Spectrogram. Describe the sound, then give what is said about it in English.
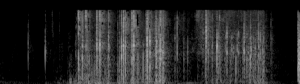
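Tarot cards are pulled from the deck with a dense papery shuffling and rustling that swells for about two seconds before stopping. “Let's pull the full moon card for today. I'm going to pull three.”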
